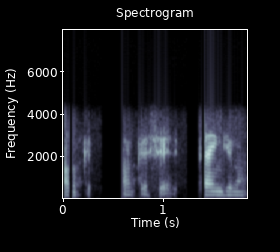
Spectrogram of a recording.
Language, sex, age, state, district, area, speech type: Malayalam, female, 18-30, Kerala, Kottayam, rural, conversation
